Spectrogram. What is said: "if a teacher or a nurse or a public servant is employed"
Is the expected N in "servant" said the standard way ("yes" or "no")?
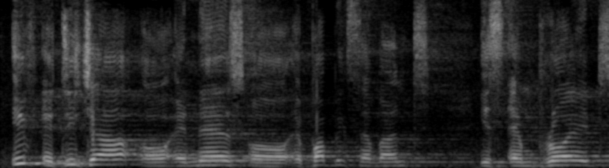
yes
